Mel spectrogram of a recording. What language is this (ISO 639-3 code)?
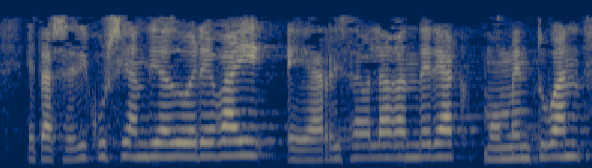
eus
